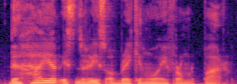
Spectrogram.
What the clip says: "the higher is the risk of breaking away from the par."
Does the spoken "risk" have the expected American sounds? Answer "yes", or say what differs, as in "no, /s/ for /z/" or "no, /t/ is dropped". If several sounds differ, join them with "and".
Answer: no, /k/ is dropped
